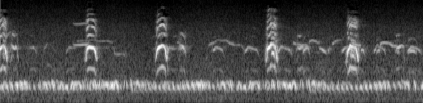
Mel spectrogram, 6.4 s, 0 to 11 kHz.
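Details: Black grouse lek recorded in April 2023 at Tiveden, Sweden: unbroken rolling bubbling underneath repeated loud hissing sneezes roughly once a second, with thin whistled notes from other birds between them.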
